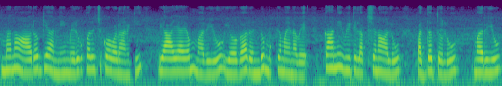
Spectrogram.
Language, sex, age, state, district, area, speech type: Telugu, female, 18-30, Andhra Pradesh, Annamaya, rural, spontaneous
